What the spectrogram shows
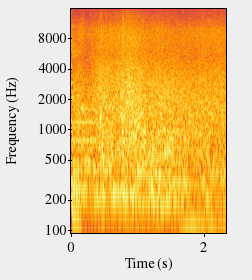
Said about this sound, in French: Bientôt la mer étale. Et cette musique, cette musique de vagues, aujourd'hui très tranquille.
